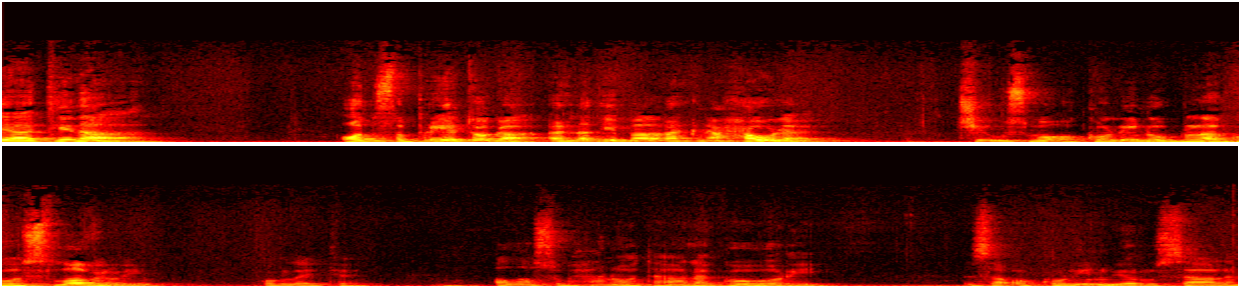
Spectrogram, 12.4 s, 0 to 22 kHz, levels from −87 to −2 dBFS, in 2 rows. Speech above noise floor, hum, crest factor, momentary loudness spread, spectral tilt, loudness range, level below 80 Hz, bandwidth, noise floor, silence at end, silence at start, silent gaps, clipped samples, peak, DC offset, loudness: 29 dB; none; 20 dB; 19 LU; -5.5 dB/octave; 10 LU; -54 dBFS; 16 kHz; -59 dBFS; 0 s; 0 s; none; under 0.1%; -12 dBFS; under 0.1%; -31 LUFS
